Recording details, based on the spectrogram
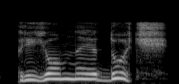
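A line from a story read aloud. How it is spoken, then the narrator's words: Barely audible. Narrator (Russian): Девушка чуть слышно произнесла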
